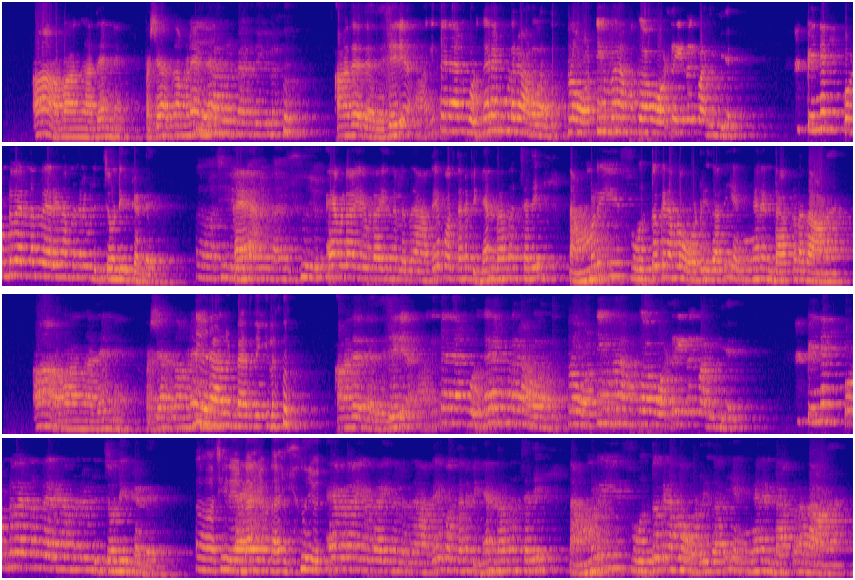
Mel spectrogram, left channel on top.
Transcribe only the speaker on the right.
ഒരാളുണ്ടായിരുന്നെങ്കിലോ
ആഹ് ശരി എവിടായി
എവിടായി ഹ്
